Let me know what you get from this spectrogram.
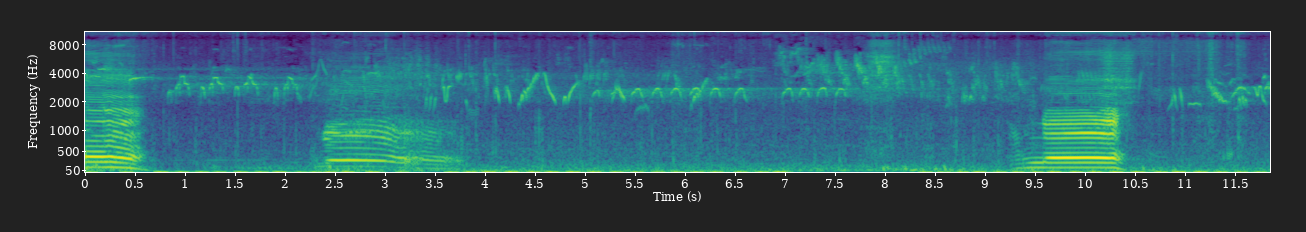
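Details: Tame cattle herd, dozens strong, walking slowly home along a village road under green trees on a warm afternoon; three loud moos spaced apart, one brief at the start, with continuous chirping and trilling birds between them.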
